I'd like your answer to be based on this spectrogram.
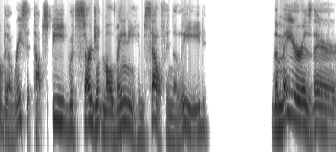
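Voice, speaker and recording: Animated male storybook reader, muffled recording. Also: mid-range voice, slightly rough. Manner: animated, theatrical pacing with drawn-out words. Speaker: English teacher reading a picture book aloud. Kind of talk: expressive rhyming storybook narration.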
